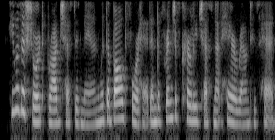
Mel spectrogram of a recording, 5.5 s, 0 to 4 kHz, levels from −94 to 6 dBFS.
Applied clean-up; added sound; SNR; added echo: none; none; none; none.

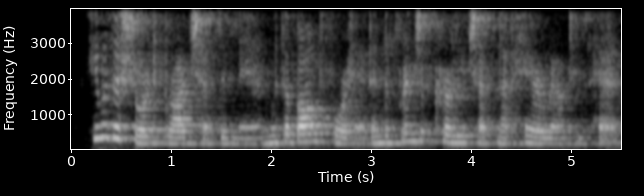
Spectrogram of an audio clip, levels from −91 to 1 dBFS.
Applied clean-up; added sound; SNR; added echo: none; none; none; reverberation time 1.2 s.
